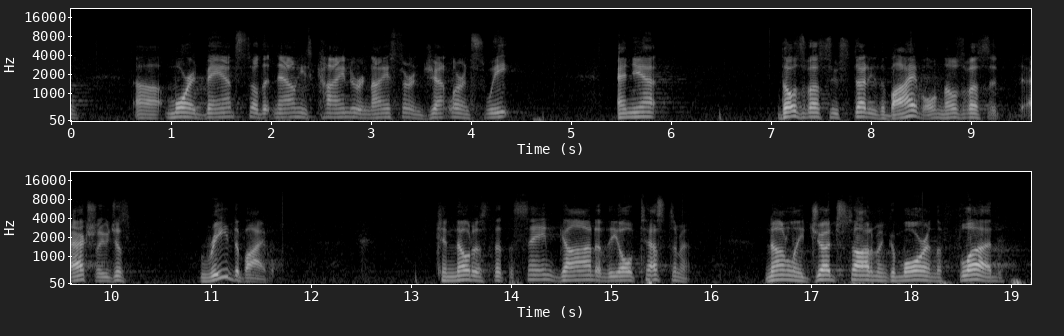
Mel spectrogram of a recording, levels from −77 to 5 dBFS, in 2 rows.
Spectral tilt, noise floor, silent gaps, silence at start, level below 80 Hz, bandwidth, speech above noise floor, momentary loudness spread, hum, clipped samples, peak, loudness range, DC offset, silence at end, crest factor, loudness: -5.5 dB/octave; -61 dBFS; none; 0 s; -56 dBFS; 11.5 kHz; 33 dB; 13 LU; none; under 0.1%; -8 dBFS; 7 LU; under 0.1%; 0.1 s; 22 dB; -29 LUFS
